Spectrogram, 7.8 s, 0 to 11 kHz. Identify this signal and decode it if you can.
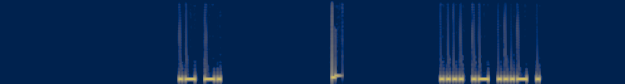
Morse code, heard as a keyed tone, about 28 wpm, 700 Hz. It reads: AN HAVE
